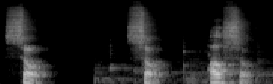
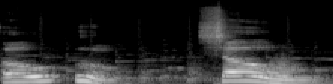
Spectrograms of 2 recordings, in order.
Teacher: pronounced in a very short way so so also but not in English it's a very long very big sound it's two sounds it's o o so see how I give a kiss at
